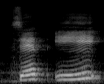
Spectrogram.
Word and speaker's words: zi: Nah, lalu ZI juga dibacanya bukan Z tapi C. Nah, kayak C ya bahasa Sunda ya.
